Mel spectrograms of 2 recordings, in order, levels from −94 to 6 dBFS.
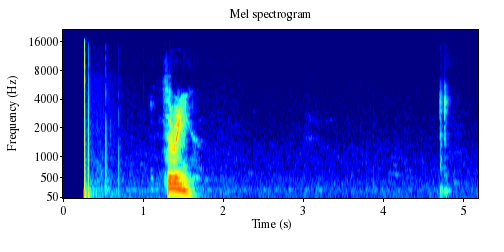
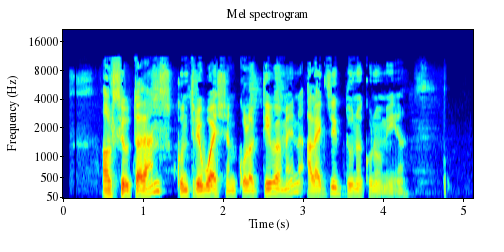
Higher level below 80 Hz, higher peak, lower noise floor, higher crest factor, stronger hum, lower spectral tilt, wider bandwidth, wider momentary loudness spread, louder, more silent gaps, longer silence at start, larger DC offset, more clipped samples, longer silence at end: first, -56 dBFS vs -64 dBFS; about the same, -2 dBFS vs 0 dBFS; first, -69 dBFS vs -49 dBFS; first, 26 dB vs 20 dB; neither; first, -5.5 dB/octave vs -4 dB/octave; first, 16.5 kHz vs 11.5 kHz; about the same, 16 LU vs 14 LU; about the same, -19 LUFS vs -20 LUFS; neither; first, 1.3 s vs 0.25 s; neither; neither; first, 3.6 s vs 0.6 s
